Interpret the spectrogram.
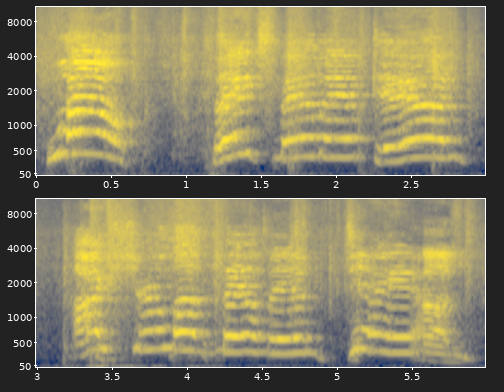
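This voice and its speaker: A childlike fuzzy puppet monster with an extremely high voice. The delivery is very slow and stretched, full of excited exclamations, as on a children's show, in an echoey room. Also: a little hiss or hum, full character voice. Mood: gleeful. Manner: exclaiming, drawn-out, gleeful.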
